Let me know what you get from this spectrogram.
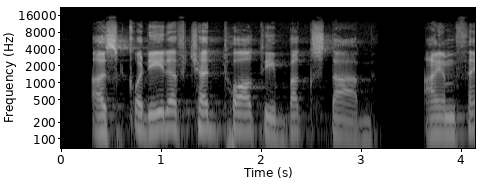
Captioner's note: speaks in foreign language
